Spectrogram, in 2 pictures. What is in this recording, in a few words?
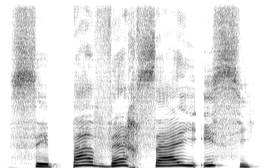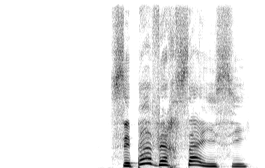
french mom phrases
